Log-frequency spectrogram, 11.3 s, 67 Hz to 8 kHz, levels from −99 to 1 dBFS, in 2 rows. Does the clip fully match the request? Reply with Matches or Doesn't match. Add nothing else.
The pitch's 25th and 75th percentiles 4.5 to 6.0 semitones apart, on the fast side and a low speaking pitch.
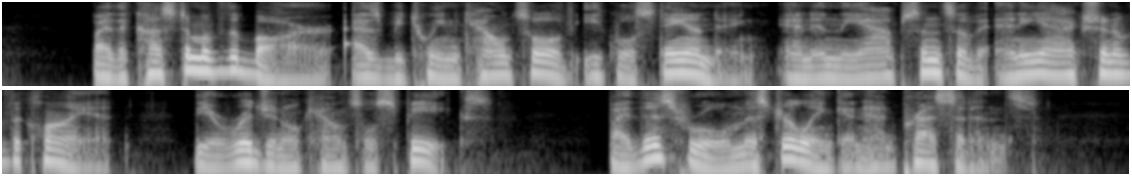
Doesn't match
